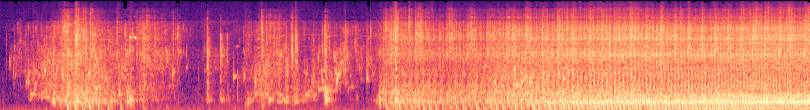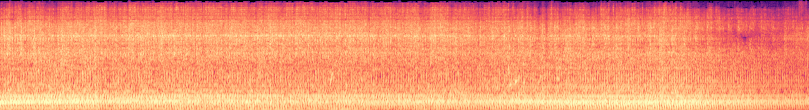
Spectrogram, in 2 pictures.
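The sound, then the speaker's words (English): An outboard boat motor, just hooked up to a second tank of gasoline around noon under a hot sun, sputters and coughs for a few seconds, then catches and settles into a loud, steady engine drone that runs without a break to the end. “the first tank of gasoline is empty. It's okay, Flipper. Nothing to worry about. I'll just hook on this second tank of gas”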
